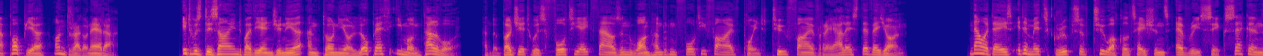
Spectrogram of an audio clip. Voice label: lighthouse audioguide; mahon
